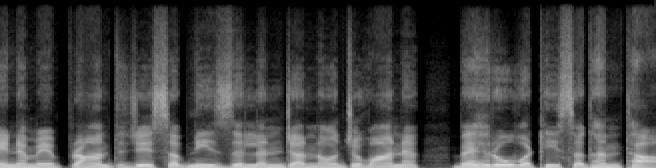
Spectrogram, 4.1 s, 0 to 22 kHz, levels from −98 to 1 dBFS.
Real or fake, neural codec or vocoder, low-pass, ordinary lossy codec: fake; autoencoder, 48 kHz, 128 numbers a frame, DAC-VAE, trained on Japanese speech; none; none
